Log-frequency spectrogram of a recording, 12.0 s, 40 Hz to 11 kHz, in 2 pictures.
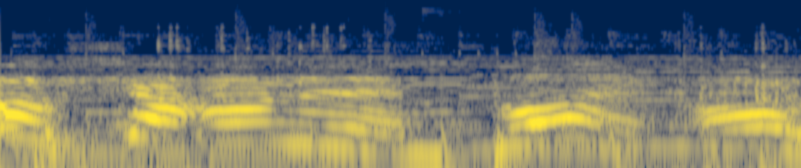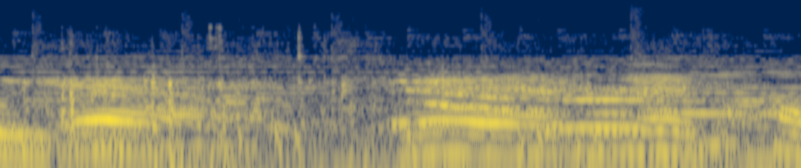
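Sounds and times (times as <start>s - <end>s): person making drawn-out oh sounds: 0.0s - 8.0s, 9.0s - 12.0s.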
